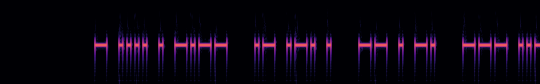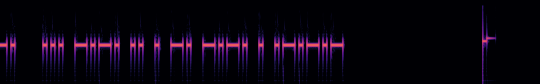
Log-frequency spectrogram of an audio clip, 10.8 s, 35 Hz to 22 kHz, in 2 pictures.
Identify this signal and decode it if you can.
Morse code, heard as a keyed tone, about 30 wpm, 700 Hz. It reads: THEY ARE MEN OF SCIENCE.
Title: Sentences from Top 1000 Words - Review Part 2 - 30wpm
